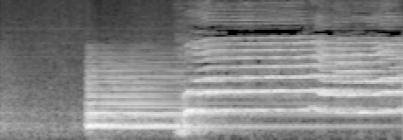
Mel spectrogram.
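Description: Sustained sung vocal tones that start suddenly about a second in, a second, higher voice swooping up to join about a second later. Both hold long notes that shift pitch in steps, without words.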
